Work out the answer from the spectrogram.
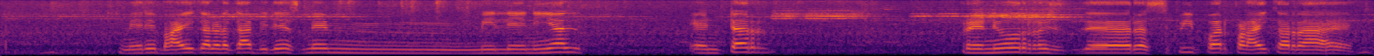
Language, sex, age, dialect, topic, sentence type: Hindi, male, 31-35, Kanauji Braj Bhasha, banking, statement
